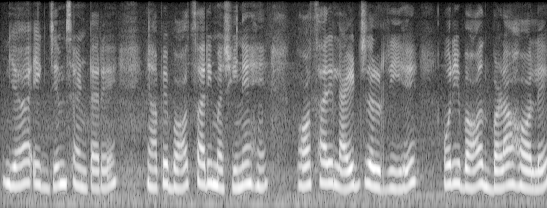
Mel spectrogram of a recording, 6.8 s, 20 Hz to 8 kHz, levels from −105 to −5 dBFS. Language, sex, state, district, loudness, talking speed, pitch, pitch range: Hindi, female, Bihar, Jamui, -15 LUFS, 200 wpm, 245 Hz, 220-260 Hz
